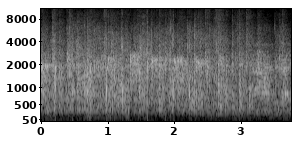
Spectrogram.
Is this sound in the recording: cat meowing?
no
